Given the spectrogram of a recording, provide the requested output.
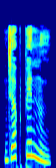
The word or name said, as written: ಜಪ್ಪೆನ್ನು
